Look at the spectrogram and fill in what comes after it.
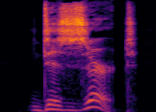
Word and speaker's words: dessert: Desert se pronuncia desert. No te líes con dessert, postre, que se pronuncia dessert.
